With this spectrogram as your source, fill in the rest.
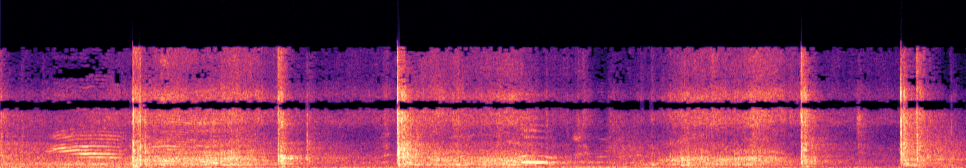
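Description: A skateboard clacks sharply against a metal edge.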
